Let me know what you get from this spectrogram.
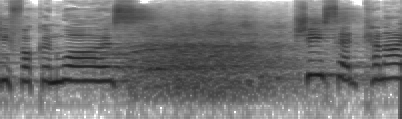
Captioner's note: audience laughing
